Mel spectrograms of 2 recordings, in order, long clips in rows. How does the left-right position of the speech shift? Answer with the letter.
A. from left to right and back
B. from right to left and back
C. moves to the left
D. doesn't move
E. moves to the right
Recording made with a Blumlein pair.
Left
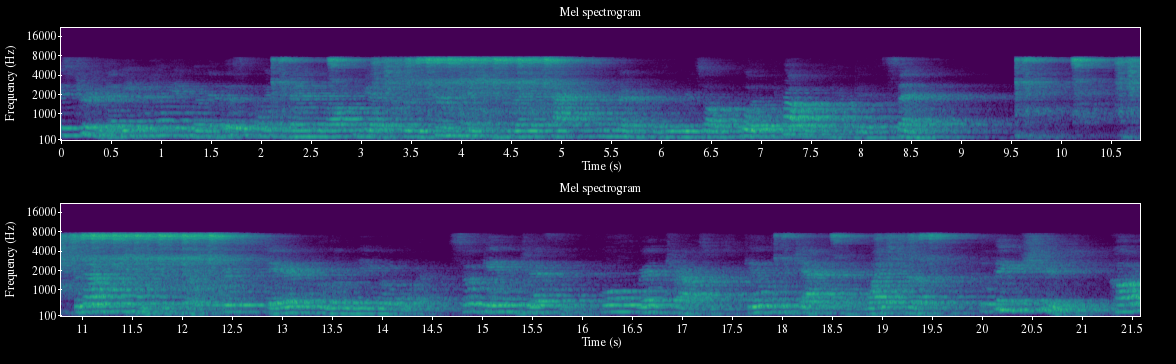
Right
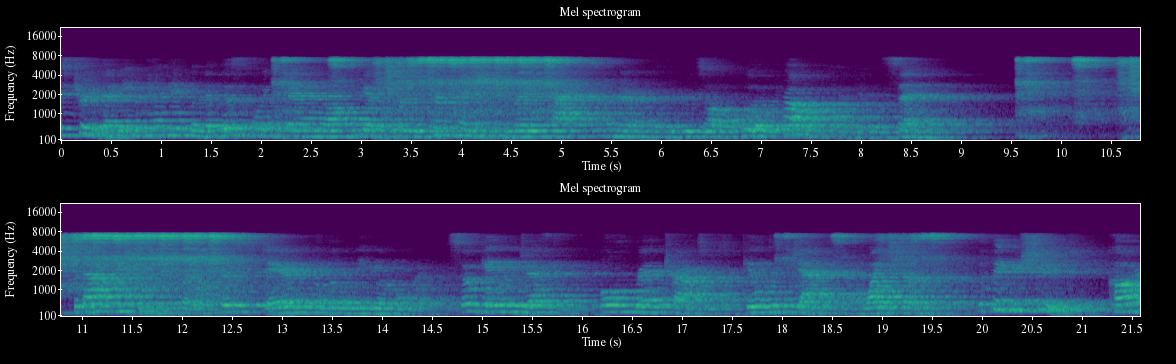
B.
